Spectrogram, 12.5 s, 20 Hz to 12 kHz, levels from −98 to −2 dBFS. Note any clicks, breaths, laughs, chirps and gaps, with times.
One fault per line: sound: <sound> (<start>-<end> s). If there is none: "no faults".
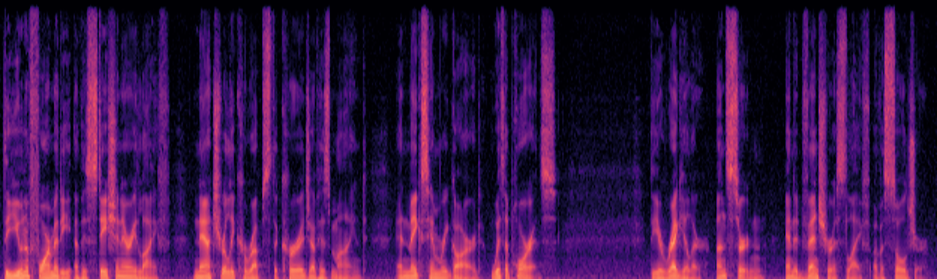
no faults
